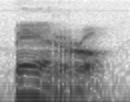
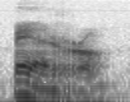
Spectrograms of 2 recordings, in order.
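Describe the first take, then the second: First: The middle r is a long rolled trill. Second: The same.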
